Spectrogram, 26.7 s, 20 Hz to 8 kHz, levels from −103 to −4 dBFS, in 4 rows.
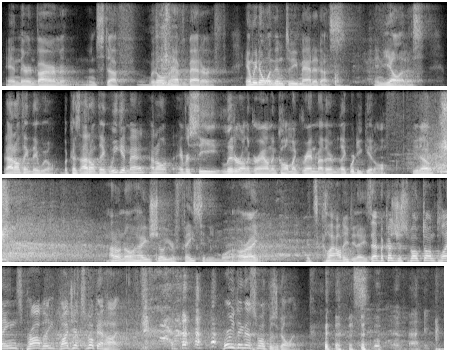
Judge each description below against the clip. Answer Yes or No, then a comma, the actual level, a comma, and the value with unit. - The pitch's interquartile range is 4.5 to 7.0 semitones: Yes, average, 5.2 semitones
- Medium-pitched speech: Yes, medium, 155 Hz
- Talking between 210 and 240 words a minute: Yes, average, 220 wpm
